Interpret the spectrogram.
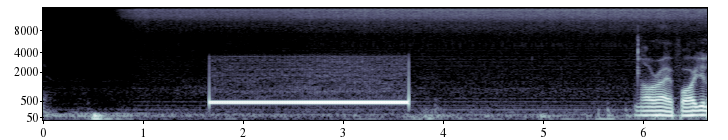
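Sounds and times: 
telephone dial tone: 1.7s - 3.7s
speech: 6.0s - 6.6s.

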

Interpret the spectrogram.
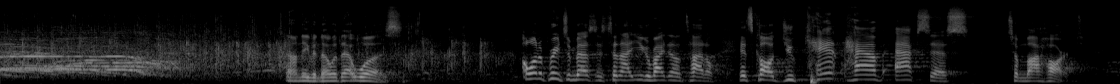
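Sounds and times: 
audience clapping during an evening sermon: 0.0s - 5.3s
speech: 2.8s - 4.3s, 5.2s - 10.9s.

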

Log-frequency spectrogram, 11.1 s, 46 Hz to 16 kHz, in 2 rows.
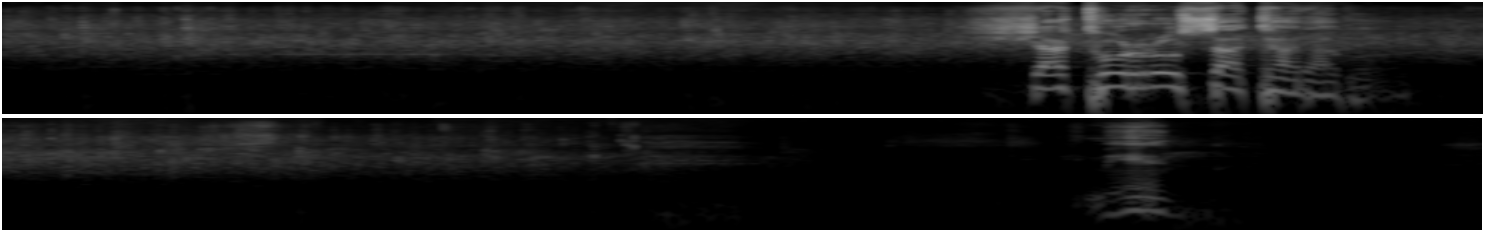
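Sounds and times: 
audience clapping hands: 0.0s - 8.7s
speech: 3.8s - 5.2s.

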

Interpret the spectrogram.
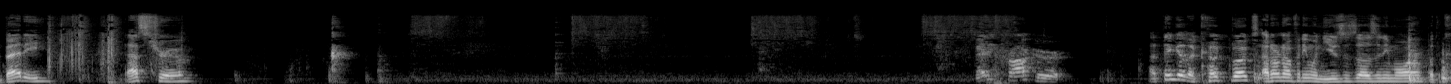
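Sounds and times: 
speech: 0.0s - 2.0s, 10.1s - 10.7s, 11.5s - 14.4s
water running from a tap: 3.9s - 10.3s.

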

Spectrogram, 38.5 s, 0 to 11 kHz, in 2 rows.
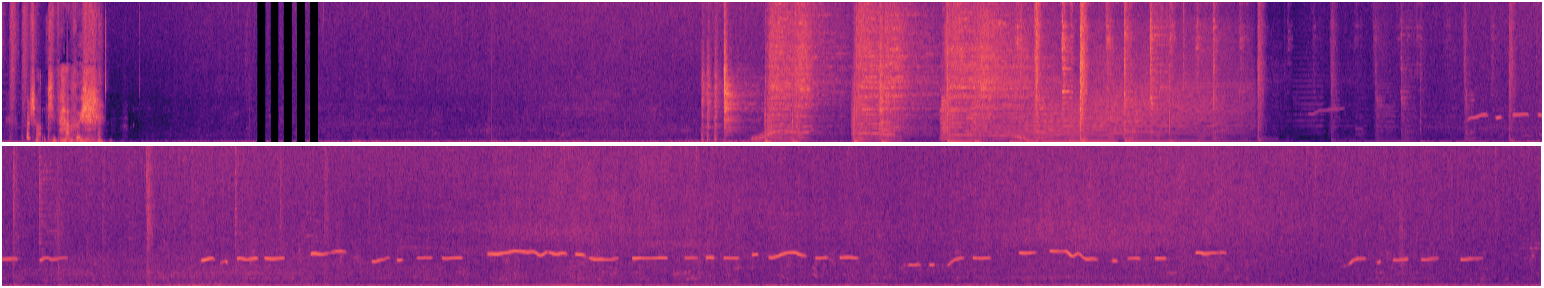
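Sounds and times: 
street traffic rumbling: 0.0s - 3.2s, 4.0s - 38.4s
speech: 0.1s - 1.4s
light rain: 4.0s - 8.8s, 19.2s - 38.4s
brief burst of music: 8.8s - 24.2s
person whistling a wandering tune: 16.2s - 16.8s, 18.3s - 20.2s, 21.7s - 34.6s, 36.1s - 37.8s.

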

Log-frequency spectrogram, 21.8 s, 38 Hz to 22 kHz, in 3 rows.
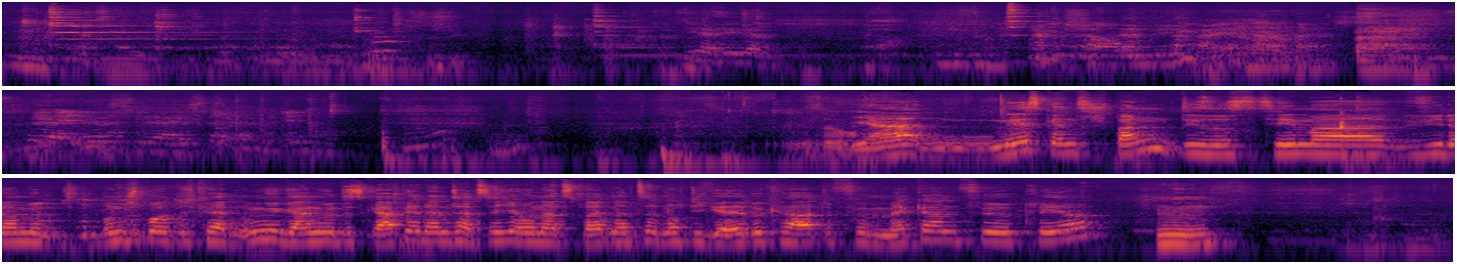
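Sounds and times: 
glasses clinking together in a toast: 0.0s - 4.1s, 5.0s - 5.5s, 11.2s - 17.2s
people laughing: 4.3s - 9.8s, 11.2s - 20.8s
speech: 5.2s - 6.9s, 11.5s - 20.7s.

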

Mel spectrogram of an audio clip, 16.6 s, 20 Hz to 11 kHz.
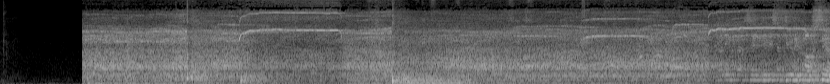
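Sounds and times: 
stadium crowd roaring: 1.6s - 16.5s
rising whistle-like tones: 2.8s - 16.5s
sharp firework bangs: 3.6s - 5.4s, 7.5s - 9.9s.

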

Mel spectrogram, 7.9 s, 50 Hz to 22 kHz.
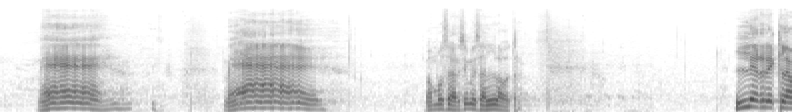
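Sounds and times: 
speech: 0.4s - 0.8s, 2.2s - 3.3s, 4.3s - 5.6s, 7.4s - 7.9s
person imitating sheep bleating: 0.4s - 1.4s, 2.3s - 3.3s
faint breath: 1.7s - 2.2s, 5.3s - 6.2s.

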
